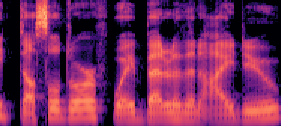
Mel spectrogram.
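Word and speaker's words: Düsseldorf: I was like, oh yeah, in Dusseldorf, we got crunked up and then we pretended to be the Hat Man.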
